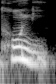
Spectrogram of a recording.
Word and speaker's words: ধ্বনি: রস ইকার ধ্বনি তাইতো কিন্তু আমরা এখন উচ্চারণ করছি দেখো আমরা কিন্তু ব এর উচ্চারণ করছি না আমরা কিভাবে উচ্চারণ করছি আমরা বলছি ধ্বনি ধকার নয় হ্রস্ব ইকার ধ্বনি তারপরে ধরো স্বর সয়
